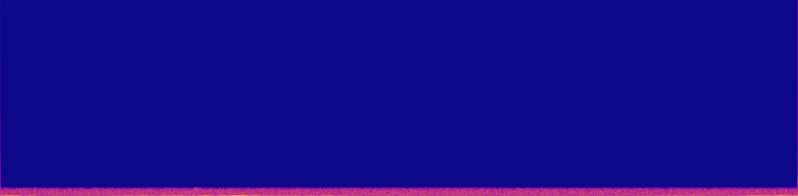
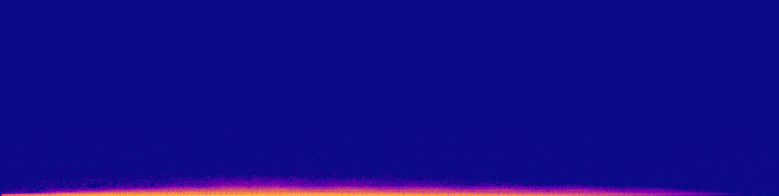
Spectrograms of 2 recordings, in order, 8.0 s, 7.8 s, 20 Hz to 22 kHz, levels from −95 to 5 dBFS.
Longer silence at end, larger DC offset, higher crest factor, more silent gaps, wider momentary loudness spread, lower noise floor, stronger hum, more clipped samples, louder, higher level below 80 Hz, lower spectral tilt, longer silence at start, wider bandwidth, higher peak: second, 0 s vs 1.9 s; first, 0.2% vs under 0.1%; first, 20 dB vs 14 dB; neither; second, 13 LU vs 17 LU; second, -47 dBFS vs -84 dBFS; neither; neither; second, -42 LUFS vs -16 LUFS; second, -32 dBFS vs -22 dBFS; second, -14.5 dB/octave vs -17 dB/octave; about the same, 0 s vs 0.05 s; about the same, 1 kHz vs 1.1 kHz; second, -10 dBFS vs -2 dBFS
